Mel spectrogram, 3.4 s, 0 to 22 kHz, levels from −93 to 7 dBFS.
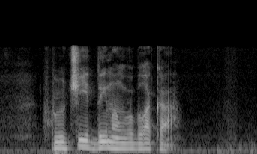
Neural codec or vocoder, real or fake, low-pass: vocoder, 22.05 kHz, 80 mel bands, WaveNeXt; fake; 7.2 kHz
